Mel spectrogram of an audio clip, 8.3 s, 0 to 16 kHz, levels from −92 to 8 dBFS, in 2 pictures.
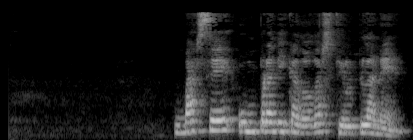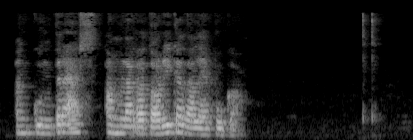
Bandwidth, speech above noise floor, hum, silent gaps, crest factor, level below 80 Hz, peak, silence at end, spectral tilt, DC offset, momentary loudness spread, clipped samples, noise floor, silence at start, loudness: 11.5 kHz; 52 dB; none; none; 20 dB; -70 dBFS; -6 dBFS; 1.7 s; -4.5 dB/octave; under 0.1%; 12 LU; under 0.1%; -76 dBFS; 1.75 s; -24 LUFS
